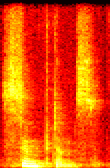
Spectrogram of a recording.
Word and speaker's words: symptoms: Diseases have symptoms. Symptoms. In singular, symptom. Symptom. Sometimes P is quiet, so it's symptoms.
